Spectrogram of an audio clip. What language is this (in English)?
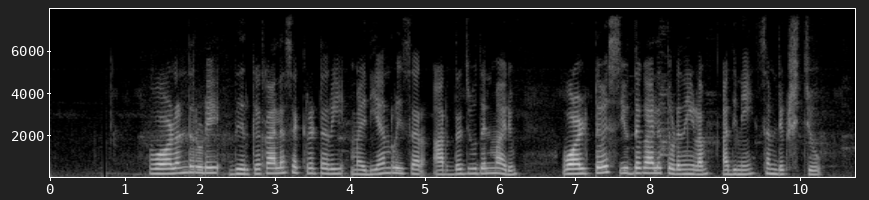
Malayalam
